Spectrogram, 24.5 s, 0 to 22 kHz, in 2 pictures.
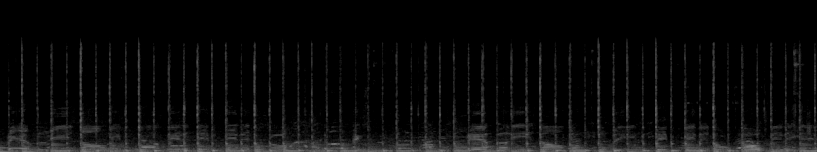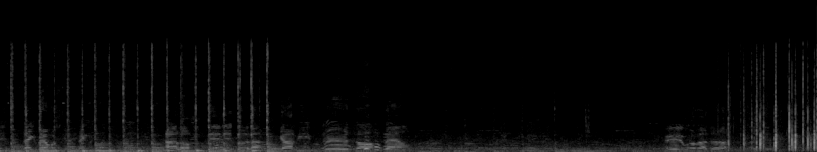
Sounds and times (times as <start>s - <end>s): Double bass: 0.0s - 16.6s
Pizzicato: 0.6s - 12.5s.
